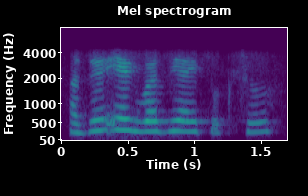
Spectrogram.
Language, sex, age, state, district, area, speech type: Nepali, female, 18-30, West Bengal, Darjeeling, rural, conversation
